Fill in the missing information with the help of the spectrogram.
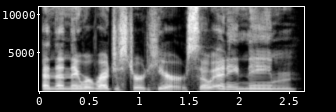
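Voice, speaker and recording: A woman's voice: on the low side, fairly even intonation, moderate pace, a little mellow, clean tone, no echo, clean studio sound. A woman guest on a podcast explaining things carefully in casual conversation and thinking aloud with asides. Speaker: genealogy society guest.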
